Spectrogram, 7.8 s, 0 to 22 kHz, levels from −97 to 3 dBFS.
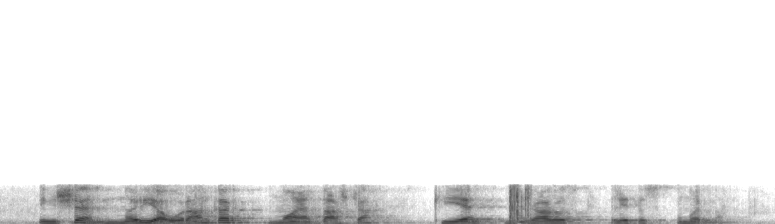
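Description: From start to finish the speech carries the heavy damage of the G.723.1 codec. Nothing reaches above 3.8 kHz, so the voice is muffled, and the coder's slowly updated voice model and long 30 ms frames leave a hoarse, rough texture with smeared consonants. The damage fits a rate near 6.3 kbit/s. Unlike a plain low-pass filter, which only dulls the sound, this codec also roughens the voice itself.

From 5.1 to 5.32 s, just before "žalost letos", a burst of cable scratch noise rides over the speech at about the same loudness as the voice. It is a dense, irregular scratching and rustling, most likely from a worn cable or connector being moved so that its contact resistance jumps about rapidly. Its uneven, crackling grain sets it apart from a single click or a steady hiss.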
